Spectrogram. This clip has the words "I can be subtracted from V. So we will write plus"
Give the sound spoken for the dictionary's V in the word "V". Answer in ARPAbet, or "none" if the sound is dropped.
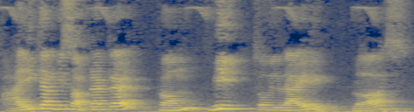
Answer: B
